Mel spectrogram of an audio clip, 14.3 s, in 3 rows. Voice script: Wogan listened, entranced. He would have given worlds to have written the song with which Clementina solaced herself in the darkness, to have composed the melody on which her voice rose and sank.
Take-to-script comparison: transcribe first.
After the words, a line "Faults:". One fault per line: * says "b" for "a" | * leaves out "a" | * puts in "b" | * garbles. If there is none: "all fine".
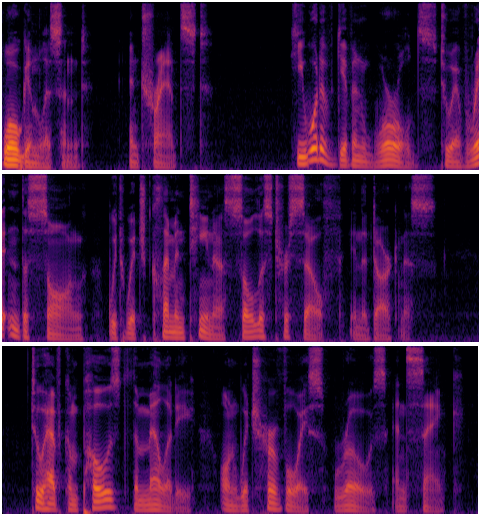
Wogan listened, entranced. He would have given worlds to have written the song with which Clementina solaced herself in the darkness, to have composed the melody on which her voice rose and sank.
Faults:
all fine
